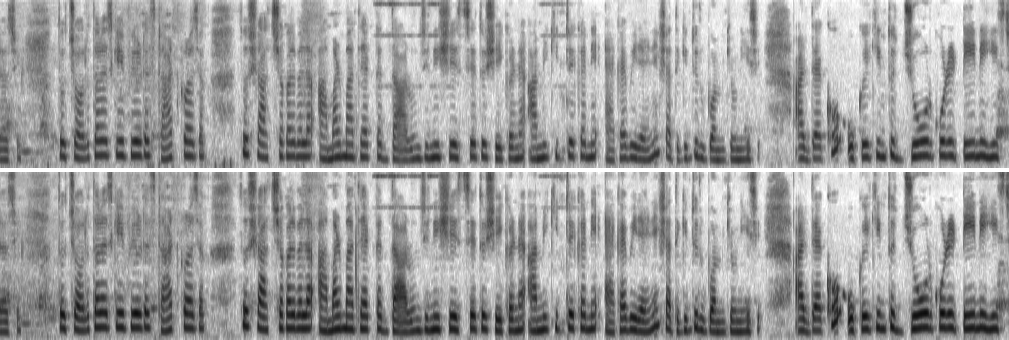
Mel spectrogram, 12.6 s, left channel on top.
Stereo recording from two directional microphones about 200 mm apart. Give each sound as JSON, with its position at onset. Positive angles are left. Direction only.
{"t": 0.7, "sound": "speech", "side_deg": -10}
